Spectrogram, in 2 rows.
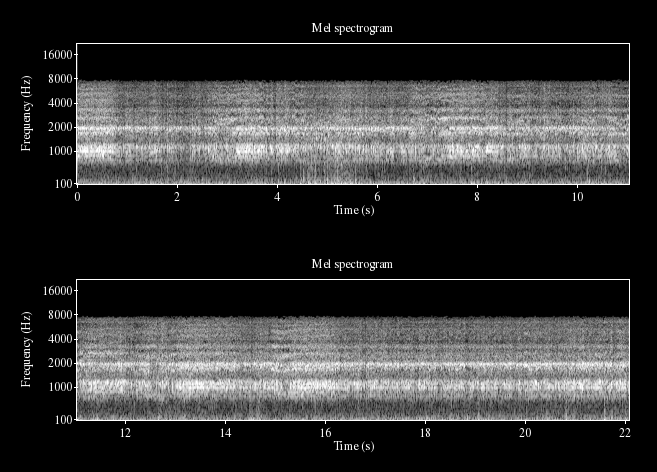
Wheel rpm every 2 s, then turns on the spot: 230, 220, 230, 220, 230, 230, 230, 230, 230, 240, 230.
none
